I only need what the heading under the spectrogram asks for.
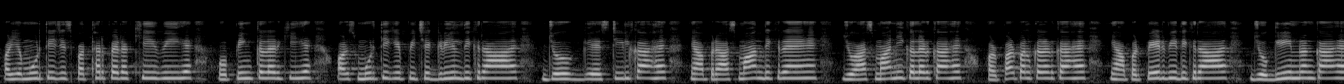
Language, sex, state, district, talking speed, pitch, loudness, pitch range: Hindi, female, Chhattisgarh, Rajnandgaon, 245 wpm, 280 Hz, -23 LUFS, 250-290 Hz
